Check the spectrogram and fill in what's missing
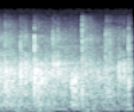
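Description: An audience at a conference on liberation in Palestine claps, a brief, moderately loud burst of many overlapping hand claps in an indoor hall, with no voices over it.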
